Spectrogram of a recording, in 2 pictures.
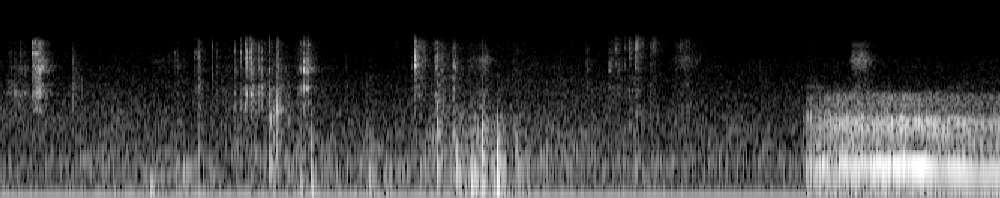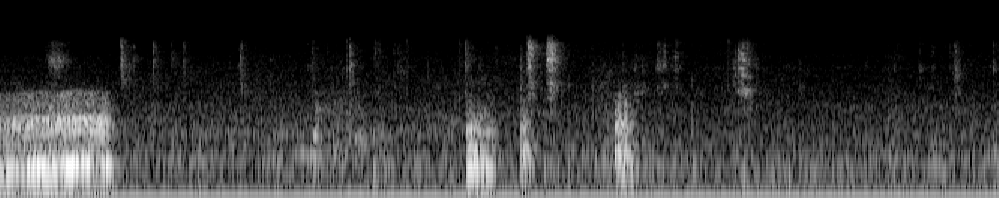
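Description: A dog growls over a rawhide bone, one wavering growl lasting about two and a half seconds in the middle. Scattered short clicks and knocks come before and after it.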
